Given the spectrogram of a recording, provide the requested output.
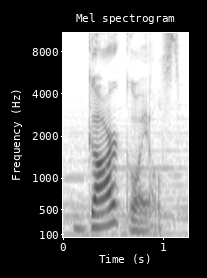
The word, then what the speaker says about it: gargoyle: away from the walls let's make sure you pronounce it correctly Gargoyles the word gargoyle might remind you of gargo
